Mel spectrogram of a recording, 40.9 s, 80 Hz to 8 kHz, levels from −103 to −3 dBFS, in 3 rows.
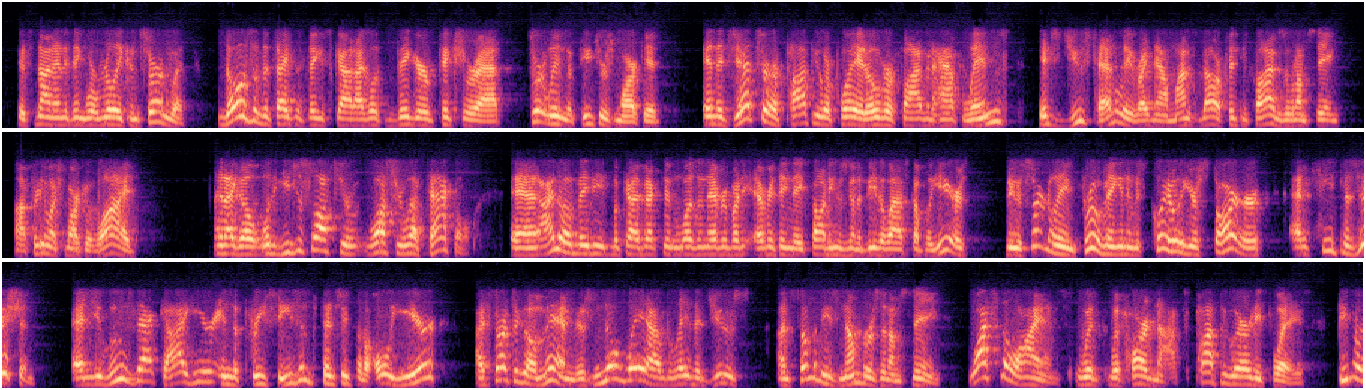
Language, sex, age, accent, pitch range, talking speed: English, male, 50-69, American, 160-270 Hz, 215 wpm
